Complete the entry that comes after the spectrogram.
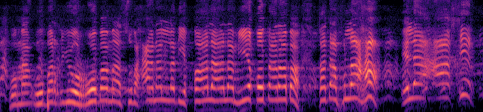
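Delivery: loud Arabic recitation climbing in pitch; forceful recitation. Acted. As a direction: recite in a driving run, building in force.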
